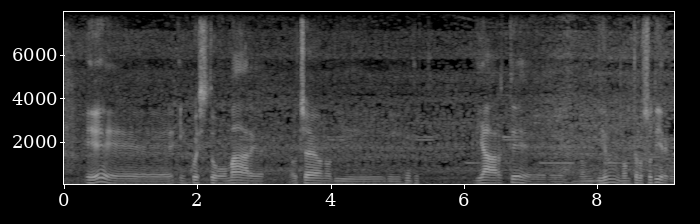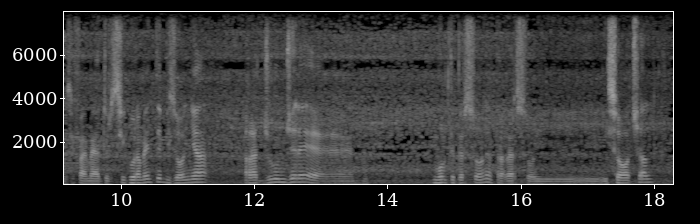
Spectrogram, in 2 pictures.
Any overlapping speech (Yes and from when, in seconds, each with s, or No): No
